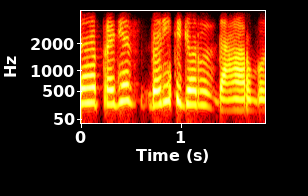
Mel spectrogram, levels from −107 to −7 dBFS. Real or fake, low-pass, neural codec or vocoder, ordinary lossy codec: fake; 3.6 kHz; codec, 16 kHz, 4 kbps, X-Codec, HuBERT features, trained on balanced general audio; Opus, 24 kbps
